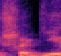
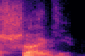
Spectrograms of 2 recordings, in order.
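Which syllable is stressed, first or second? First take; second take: second; first. First: The stress is on the second syllable. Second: The stress is on the first syllable. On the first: The speaker calls it wrong. "не шаги" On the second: The speaker calls it right. "Ударение на первом слове"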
